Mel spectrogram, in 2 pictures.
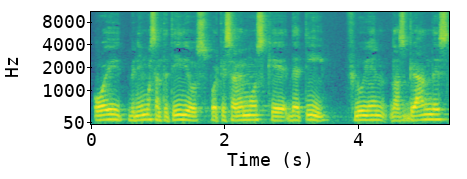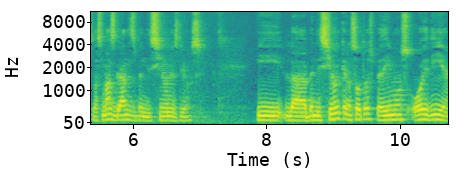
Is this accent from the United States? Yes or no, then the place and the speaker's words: yes; Blythe, California, United States; soy de Blythe, California.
